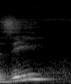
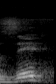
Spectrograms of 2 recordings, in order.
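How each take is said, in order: First: The letter is said the American way, zee. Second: The letter is said the non-American way, zed.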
